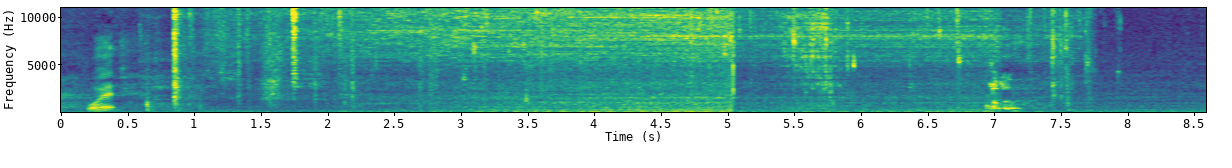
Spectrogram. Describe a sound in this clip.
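Water from a drinking fountain trickles and splashes.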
